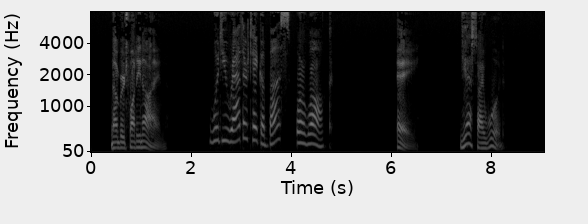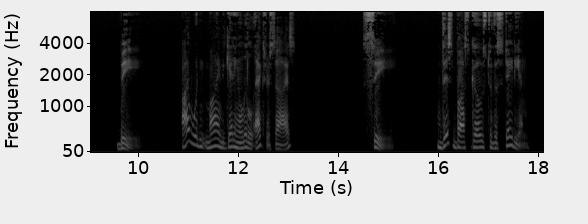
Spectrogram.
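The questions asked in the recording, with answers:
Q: Would you rather take a bus or walk?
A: B: I wouldn't mind getting a little exercise.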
